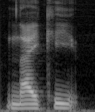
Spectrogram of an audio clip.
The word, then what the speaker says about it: Nike: Nike. Nike. Wird es offiziell ausgesprochen, aber sagt ja kein Deutscher. Adidas.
